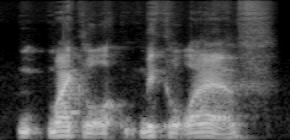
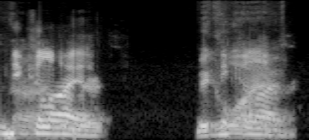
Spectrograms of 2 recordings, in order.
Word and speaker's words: Mykolaiv: They're going to go for another 4 oblasts in Dnipro, Petrovsk, in Mykolaiv is how you pronounce it. Mykolaiv. Yeah. Odessa. It's pronounced differently in Russian, of course.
